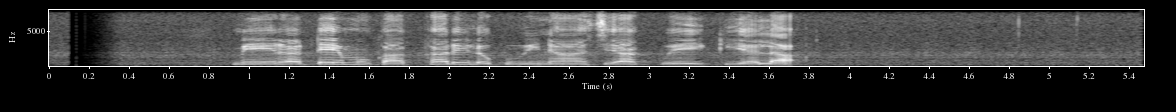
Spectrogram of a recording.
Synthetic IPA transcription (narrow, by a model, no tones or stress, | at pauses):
meːɾaʈeːmukakhaɾilokuʋinaːsejakʋejkijəla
